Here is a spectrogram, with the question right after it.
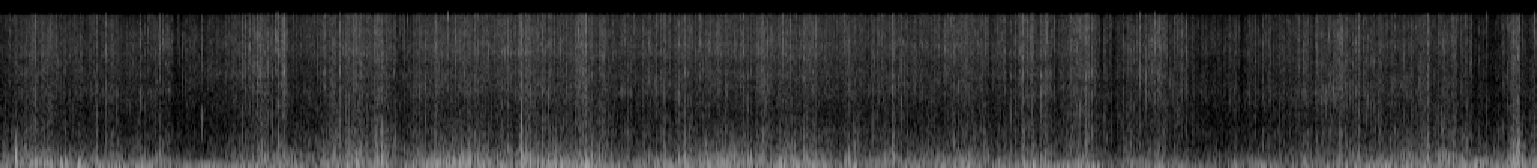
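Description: Long nails scratch and flick the stiff, dry bristles of a coconut fiber (coir) dish brush with a wooden handle. The result is a steady, dense crackling and crinkly rasping, dotted with sharp bright ticks over a heavy low rumble. It dips briefly quieter near the end.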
